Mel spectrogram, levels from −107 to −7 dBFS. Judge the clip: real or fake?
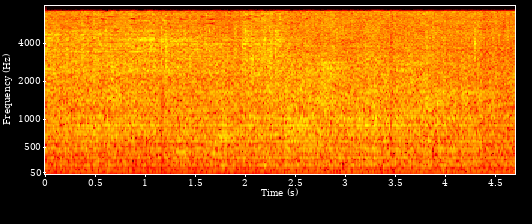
real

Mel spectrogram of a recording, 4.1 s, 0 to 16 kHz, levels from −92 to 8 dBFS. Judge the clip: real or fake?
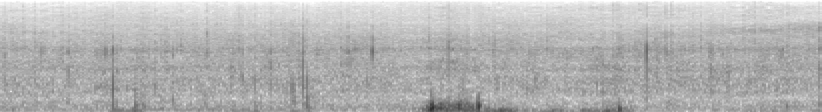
fake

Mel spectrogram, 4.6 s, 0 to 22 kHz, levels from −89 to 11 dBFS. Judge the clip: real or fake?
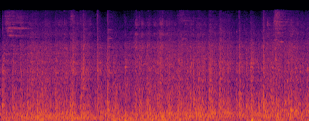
real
